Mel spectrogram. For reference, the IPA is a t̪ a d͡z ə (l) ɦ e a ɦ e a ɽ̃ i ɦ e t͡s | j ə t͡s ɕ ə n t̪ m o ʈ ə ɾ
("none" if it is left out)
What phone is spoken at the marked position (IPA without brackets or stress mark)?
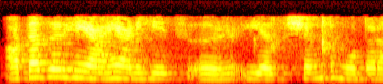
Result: ɾ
